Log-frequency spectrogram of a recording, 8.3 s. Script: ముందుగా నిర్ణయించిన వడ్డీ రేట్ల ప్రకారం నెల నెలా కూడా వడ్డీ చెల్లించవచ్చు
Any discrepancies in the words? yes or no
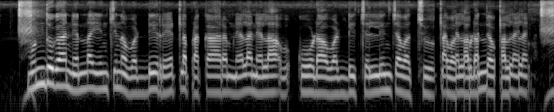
yes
